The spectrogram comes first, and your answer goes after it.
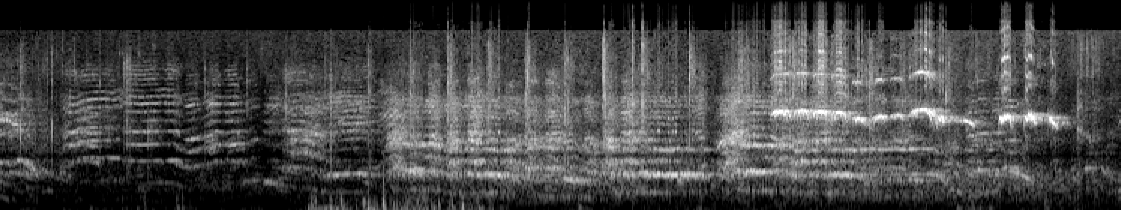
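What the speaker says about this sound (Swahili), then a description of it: "mupigieni makofi jameni" A large crowd at a UDA women's congress at the Bomas of Kenya in Nairobi cheers and shouts loudly, a dense, sustained roar of voices and applause that swells and continues throughout.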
